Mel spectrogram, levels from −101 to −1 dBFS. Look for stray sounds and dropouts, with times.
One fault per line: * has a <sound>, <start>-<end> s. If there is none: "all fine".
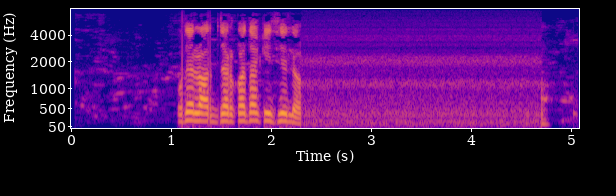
all fine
